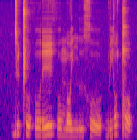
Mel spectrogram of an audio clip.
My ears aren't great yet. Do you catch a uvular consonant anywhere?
no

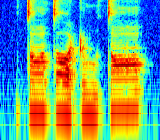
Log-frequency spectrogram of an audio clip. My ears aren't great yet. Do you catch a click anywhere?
no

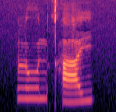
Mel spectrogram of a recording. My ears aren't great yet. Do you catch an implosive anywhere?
no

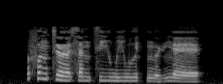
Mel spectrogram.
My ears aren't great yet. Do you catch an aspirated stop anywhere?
no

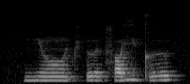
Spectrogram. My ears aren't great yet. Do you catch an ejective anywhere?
yes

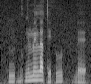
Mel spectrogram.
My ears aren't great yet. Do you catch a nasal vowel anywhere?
yes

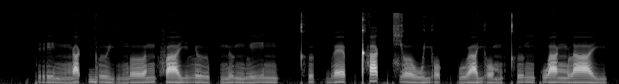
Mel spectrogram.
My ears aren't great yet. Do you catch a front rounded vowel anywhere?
no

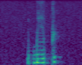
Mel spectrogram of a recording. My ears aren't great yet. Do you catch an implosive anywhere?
yes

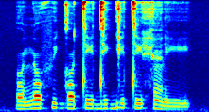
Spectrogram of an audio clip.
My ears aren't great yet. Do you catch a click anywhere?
no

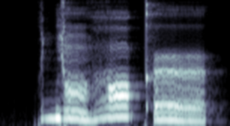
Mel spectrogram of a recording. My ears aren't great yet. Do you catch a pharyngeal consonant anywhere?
no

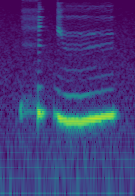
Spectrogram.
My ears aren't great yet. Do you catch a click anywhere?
no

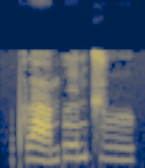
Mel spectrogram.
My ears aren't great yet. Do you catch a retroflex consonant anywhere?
no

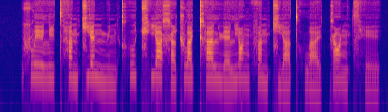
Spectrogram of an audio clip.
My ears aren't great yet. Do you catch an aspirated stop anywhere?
yes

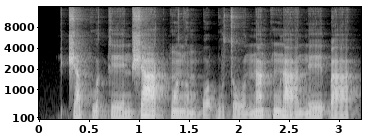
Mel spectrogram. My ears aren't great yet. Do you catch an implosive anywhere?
yes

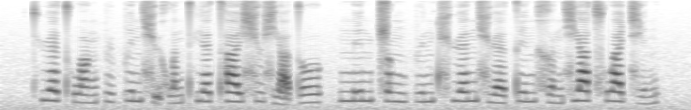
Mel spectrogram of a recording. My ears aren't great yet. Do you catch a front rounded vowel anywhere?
yes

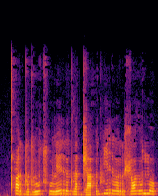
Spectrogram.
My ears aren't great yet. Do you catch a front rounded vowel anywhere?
no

